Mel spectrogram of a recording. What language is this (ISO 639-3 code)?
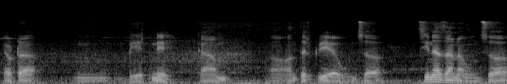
nep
